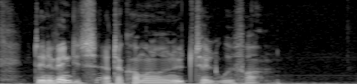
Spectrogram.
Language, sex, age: Danish, male, 40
